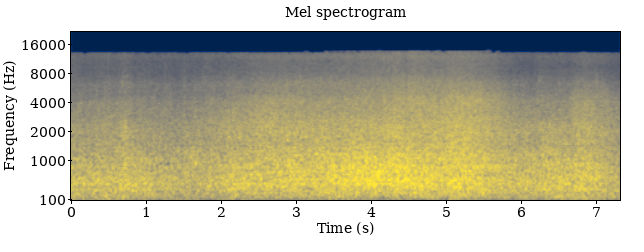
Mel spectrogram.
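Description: Ocean waves washing in: a steady rush of surf that swells up to a peak a few seconds in and eases off, with a smaller swell near the end.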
